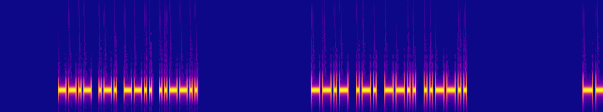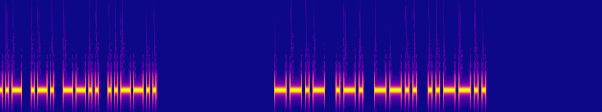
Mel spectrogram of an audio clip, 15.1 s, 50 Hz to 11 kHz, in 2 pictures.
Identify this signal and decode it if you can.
Morse code, heard as a keyed tone, about 32 wpm, 700 Hz. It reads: QRZ? QRZ? QRZ? QRZ?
